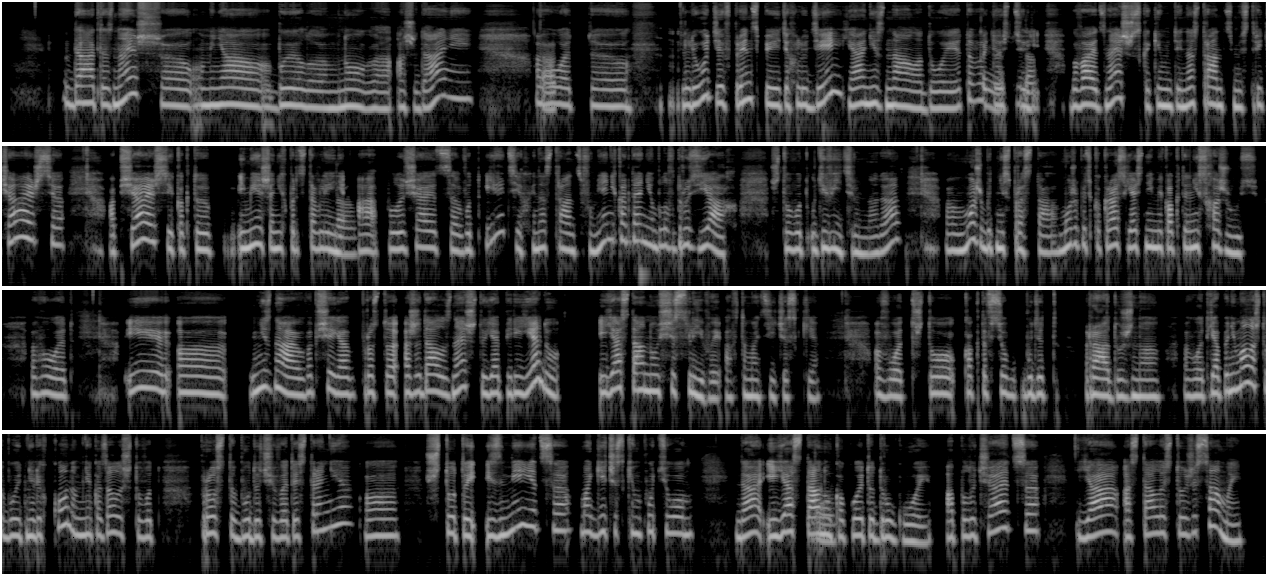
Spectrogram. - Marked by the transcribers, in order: tapping
- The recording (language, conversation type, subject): Russian, advice, Как вы переживаете тоску по дому и близким после переезда в другой город или страну?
